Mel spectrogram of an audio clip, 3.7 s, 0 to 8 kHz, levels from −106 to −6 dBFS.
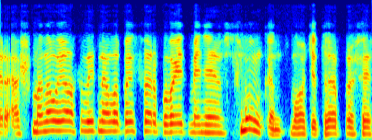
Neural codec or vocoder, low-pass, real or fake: vocoder, 22.05 kHz, 80 mel bands, Vocos; 7.2 kHz; fake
